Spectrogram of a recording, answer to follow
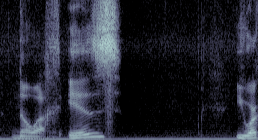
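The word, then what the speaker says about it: נח: The first syllable is no. The second syllable is ach. Put the word together. Noach is correct.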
